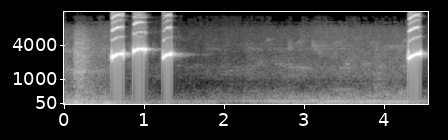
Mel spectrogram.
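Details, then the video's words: Orange-headed thrush singing: a three-note whistled phrase with the middle note highest, then a pause of about three seconds before the next phrase starts. "Sekali Dengar Burung ANIS MERAH Lansung Nyaut Gacor Tanpa Henti"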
